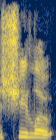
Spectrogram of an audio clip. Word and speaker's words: Shiloh: which is Shiloh or Shilo. That's spelled S-H-I-L-O-H.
